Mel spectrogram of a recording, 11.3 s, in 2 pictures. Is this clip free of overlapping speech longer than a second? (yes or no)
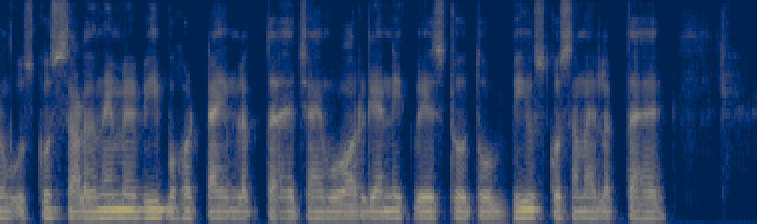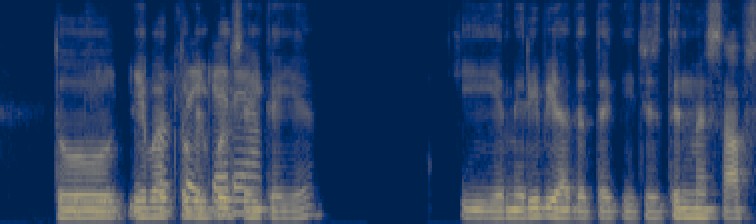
no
